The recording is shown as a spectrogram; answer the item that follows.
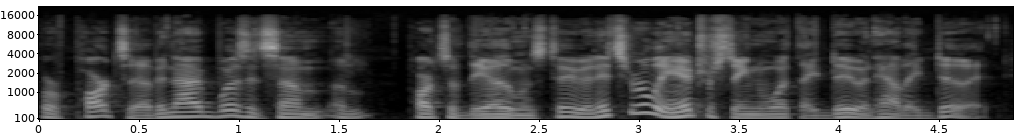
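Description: On a very clean recording with a silent background, a man with a Kentucky accent talks at a very fast pace, medium in pitch with ordinary pitch variation. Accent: Kentucky Southern American. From Western Kentucky. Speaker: mayor. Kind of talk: casual interview.

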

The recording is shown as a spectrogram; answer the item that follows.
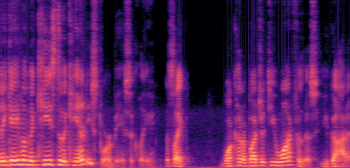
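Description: Fairly quick and high-pitched, a man's dark, mellow voice carries lively intonation and big swings in loudness. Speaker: author and broadcaster. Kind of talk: interview commentary.

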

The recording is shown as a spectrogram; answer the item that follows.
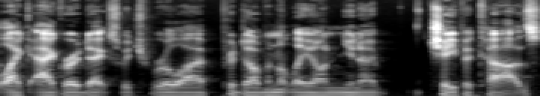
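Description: On a very clean recording with a silent background, a man with an Australian accent speaks at a fairly quick pace. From Australia, Wollongong. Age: 30s. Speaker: card game committee member. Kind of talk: casual chat.

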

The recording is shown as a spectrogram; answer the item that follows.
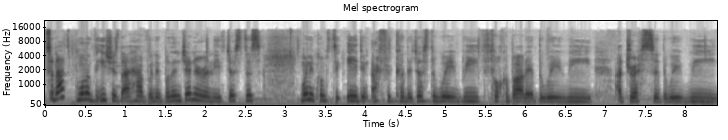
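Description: The tone is animated and the pace is very fast. Music plays in the background. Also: woman, medium pitch for a woman, ordinary pitch variation. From Nigeria. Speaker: podcaster and postgraduate student. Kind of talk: personal monologue.

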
